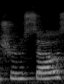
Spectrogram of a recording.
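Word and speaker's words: Trousseau: order to remember these i think truso rhymes with bow and bow is this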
